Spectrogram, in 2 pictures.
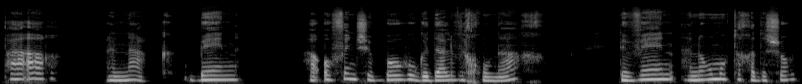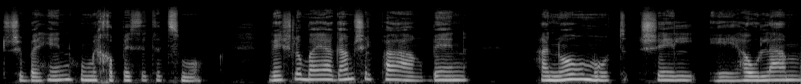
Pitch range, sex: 185-225 Hz, female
